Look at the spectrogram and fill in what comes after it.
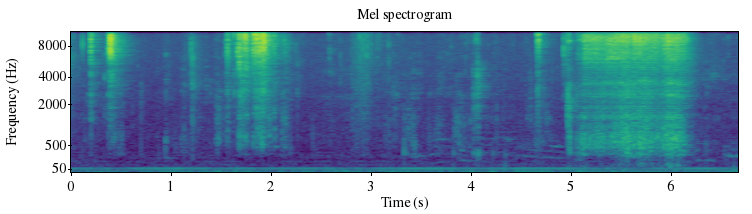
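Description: Crunchy food being bitten and chewed close to the microphone: a run of sharp crunches and crackles, the loudest about two seconds in, then a longer spell of crunching about five seconds in.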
